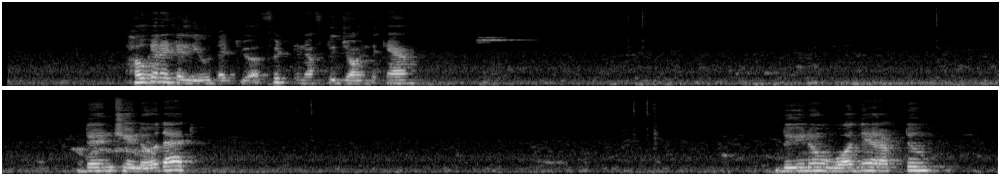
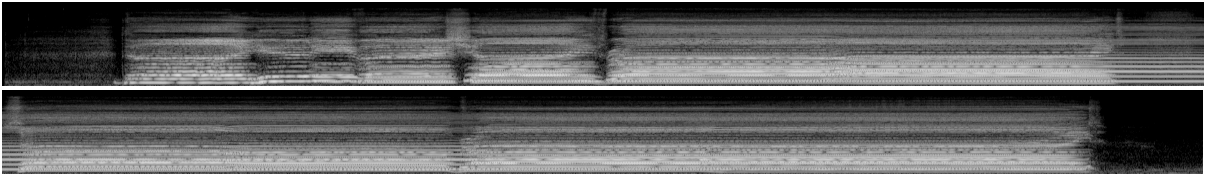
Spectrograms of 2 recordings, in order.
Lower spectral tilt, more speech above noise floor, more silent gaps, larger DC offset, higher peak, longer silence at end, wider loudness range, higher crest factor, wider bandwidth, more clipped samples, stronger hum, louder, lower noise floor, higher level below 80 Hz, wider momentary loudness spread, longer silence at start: first, -7.5 dB/octave vs -4 dB/octave; about the same, 32 dB vs 35 dB; neither; second, under 0.1% vs 0.1%; about the same, -2 dBFS vs 0 dBFS; second, 0.45 s vs 1.1 s; first, 24 LU vs 3 LU; first, 20 dB vs 14 dB; second, 13.5 kHz vs 16 kHz; neither; neither; second, -19 LUFS vs -13 LUFS; about the same, -50 dBFS vs -49 dBFS; about the same, -56 dBFS vs -54 dBFS; first, 27 LU vs 5 LU; first, 1.25 s vs 1.1 s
